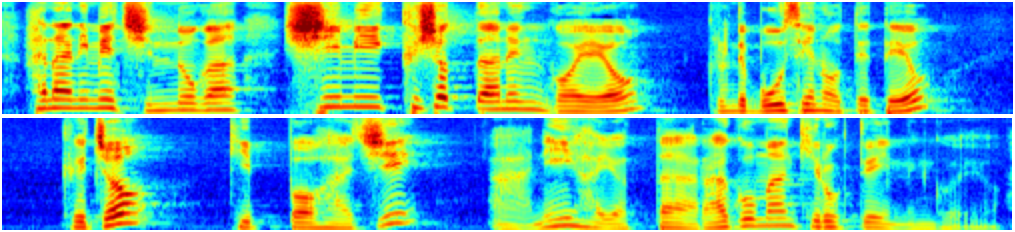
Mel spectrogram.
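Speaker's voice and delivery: normal talking voice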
